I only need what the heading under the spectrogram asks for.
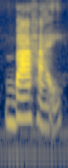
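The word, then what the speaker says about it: bahay: You might notice that the spelling is a y at the end. So it looks like bahi, but it's pronounced bahigh. That ay combination is bahi.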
